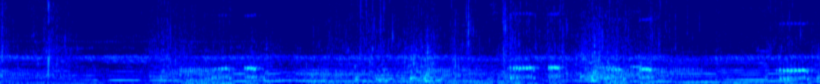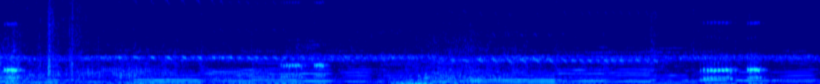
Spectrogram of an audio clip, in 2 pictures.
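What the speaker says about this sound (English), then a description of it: "The sound of frogs." Frogs in the Minecraft video game croak repeatedly in irregular clusters, a chorus of short ribbiting calls against faint ambient background, with no talking.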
